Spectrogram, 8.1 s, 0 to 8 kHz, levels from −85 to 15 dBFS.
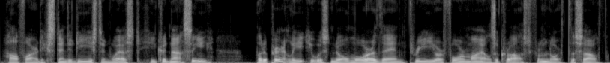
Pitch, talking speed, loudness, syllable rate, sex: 115 Hz, 200 wpm, -18 LUFS, 4.6 syllables/s, male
